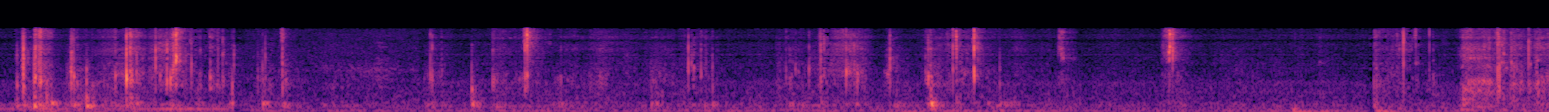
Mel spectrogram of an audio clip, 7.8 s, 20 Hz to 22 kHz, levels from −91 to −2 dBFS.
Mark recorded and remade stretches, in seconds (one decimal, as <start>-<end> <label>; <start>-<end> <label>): 0.0-1.2 remade; 1.2-2.1 recorded; 2.1-7.7 remade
